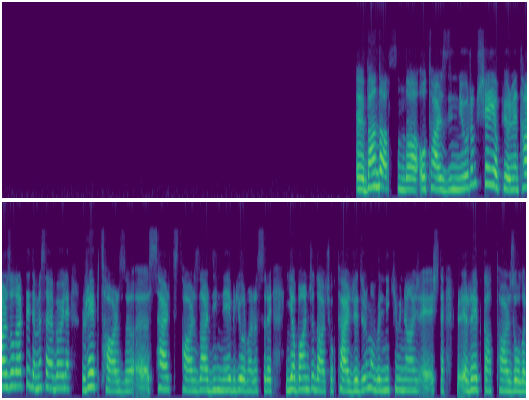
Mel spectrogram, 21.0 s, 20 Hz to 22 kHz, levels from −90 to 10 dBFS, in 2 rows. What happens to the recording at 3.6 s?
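At 3.6 s, as throughout the clip, the resampler restarts on every 10 ms block, converting each block without its neighbours, so every block edge carries a small error. The result is a 100 Hz buzz under the speech, present whenever there is signal.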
